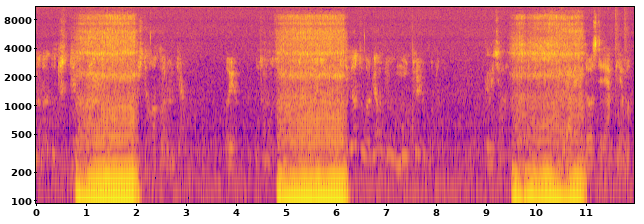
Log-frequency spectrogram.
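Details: Sleeping Golden Retriever snoring: deep, rumbling snores about every four to five seconds with quiet breaths between.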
